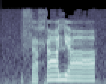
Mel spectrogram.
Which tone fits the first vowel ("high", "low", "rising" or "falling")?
low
